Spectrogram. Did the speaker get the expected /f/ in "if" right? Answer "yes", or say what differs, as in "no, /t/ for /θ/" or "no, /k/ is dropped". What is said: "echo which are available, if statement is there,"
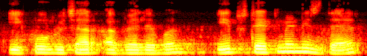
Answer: no, /p/ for /f/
